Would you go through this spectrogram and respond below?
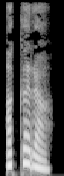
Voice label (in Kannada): "ಅಕರ", kannada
